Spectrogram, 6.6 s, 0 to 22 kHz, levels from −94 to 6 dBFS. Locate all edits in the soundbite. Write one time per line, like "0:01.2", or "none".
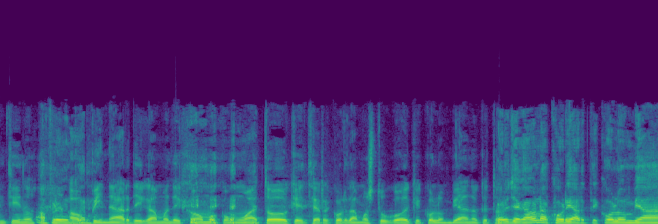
0:04.9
